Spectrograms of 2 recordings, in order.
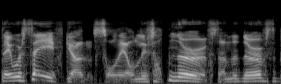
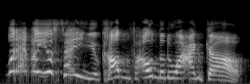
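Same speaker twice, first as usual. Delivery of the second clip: panicked; 12 semitones higher than usual. A narrator's reading. Watery at laser point, panicking. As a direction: squeal it in terror at gunpoint. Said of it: "Watery panicked".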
